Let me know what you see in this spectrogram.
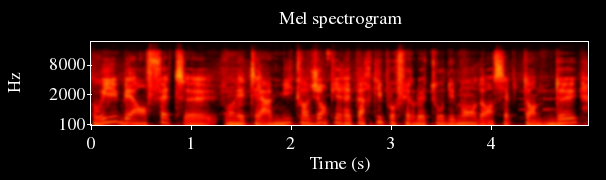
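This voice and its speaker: A man's somewhat breathy, fairly high voice at a moderate pace, with ordinary pitch variation and very even loudness. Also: very clean recording, silent background. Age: 60s. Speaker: amateur cyclist, charity fundraiser. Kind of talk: radio interview. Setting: radio studio.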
